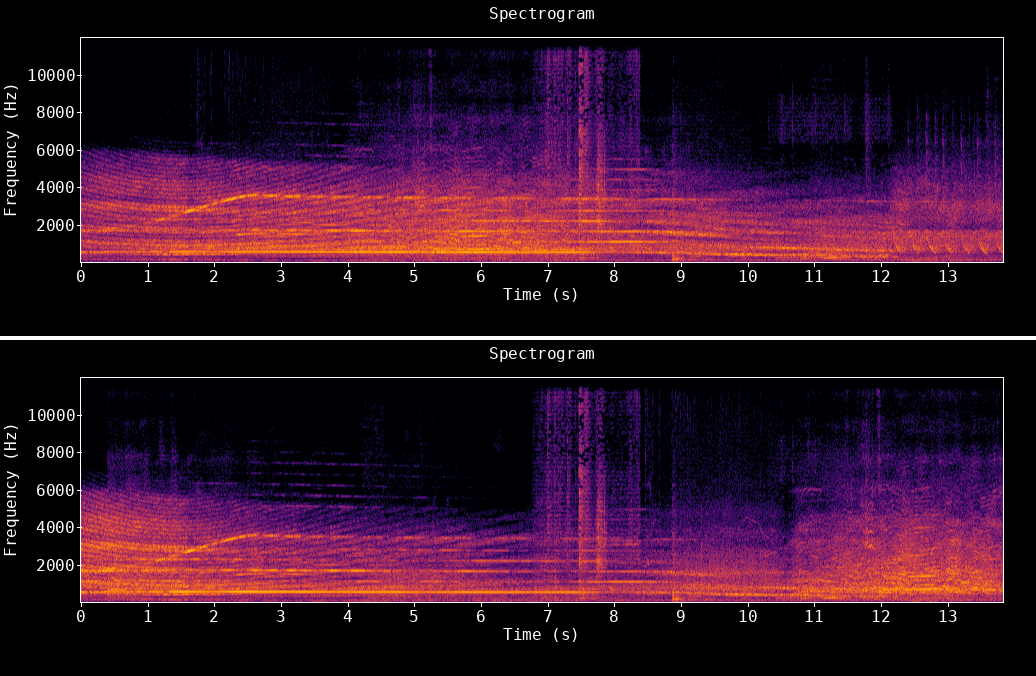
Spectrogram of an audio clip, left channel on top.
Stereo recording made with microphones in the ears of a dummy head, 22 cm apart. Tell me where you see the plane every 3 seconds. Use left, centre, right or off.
centre, left, left, left, left.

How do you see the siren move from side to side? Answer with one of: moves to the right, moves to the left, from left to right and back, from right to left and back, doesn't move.
moves to the left.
